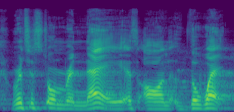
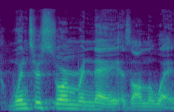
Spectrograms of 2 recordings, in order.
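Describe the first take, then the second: First: "Renee" said like a gossip about a friend, a touch louder; heard as a woman's name. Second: Said in the usual way. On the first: Shown as a demonstration. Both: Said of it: "I heard it like this".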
